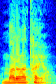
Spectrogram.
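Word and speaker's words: Μαραναθά: 이것은 실제 헬라어로도 마라나타예요. 실제 헬라어 발음으로도.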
